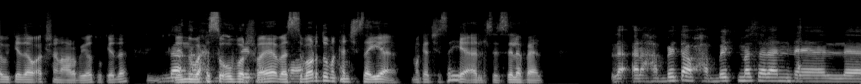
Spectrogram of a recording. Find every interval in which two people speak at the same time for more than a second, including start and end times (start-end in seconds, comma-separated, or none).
1.7-3.2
